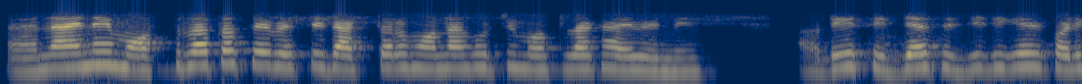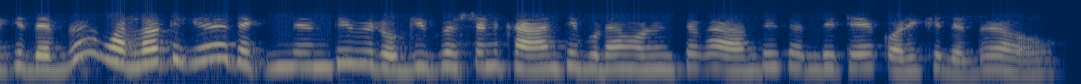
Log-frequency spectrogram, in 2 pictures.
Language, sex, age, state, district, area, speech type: Odia, female, 30-45, Odisha, Cuttack, urban, conversation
